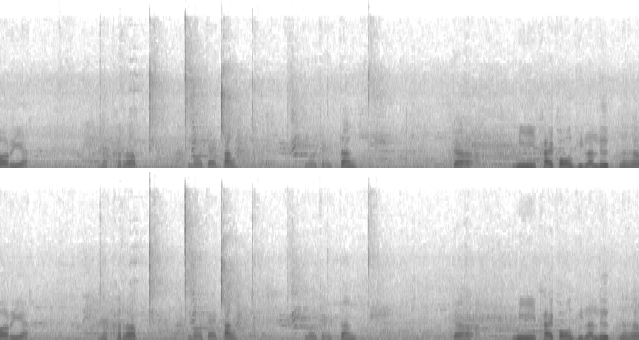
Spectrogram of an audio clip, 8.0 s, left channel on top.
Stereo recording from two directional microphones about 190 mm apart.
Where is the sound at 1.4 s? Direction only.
10° right (ahead or behind).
